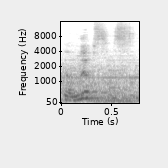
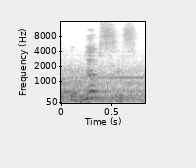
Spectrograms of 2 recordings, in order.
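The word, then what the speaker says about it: θλῖψις: It's like Strong's G 2347 pronounced as thalipsis or thalipsis, and it states metaphor for oppression, affliction, tribulation, straits.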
